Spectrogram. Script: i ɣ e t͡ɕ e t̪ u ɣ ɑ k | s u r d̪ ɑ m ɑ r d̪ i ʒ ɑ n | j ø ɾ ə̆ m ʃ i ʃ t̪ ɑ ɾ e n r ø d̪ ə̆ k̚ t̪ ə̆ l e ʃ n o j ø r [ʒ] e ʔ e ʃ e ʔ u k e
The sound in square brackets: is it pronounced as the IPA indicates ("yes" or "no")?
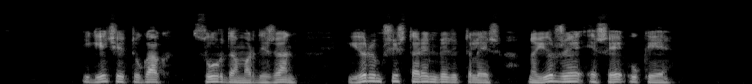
yes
